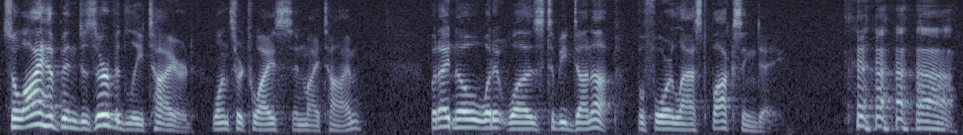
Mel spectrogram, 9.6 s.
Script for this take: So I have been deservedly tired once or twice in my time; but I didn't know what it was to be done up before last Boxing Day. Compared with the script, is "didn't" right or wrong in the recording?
wrong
